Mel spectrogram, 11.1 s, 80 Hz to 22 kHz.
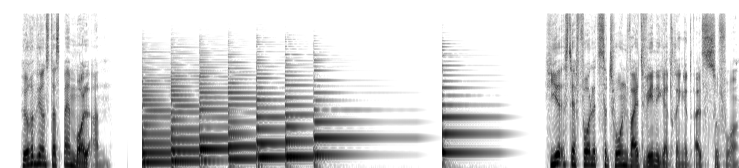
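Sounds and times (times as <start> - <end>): piano playing a scale: 2.1 - 7.9.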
